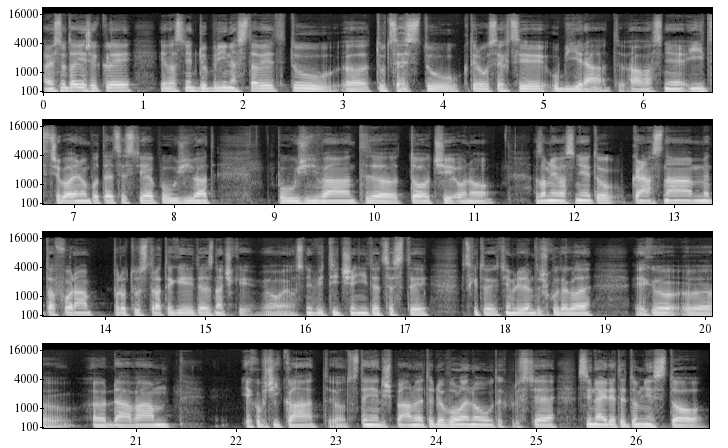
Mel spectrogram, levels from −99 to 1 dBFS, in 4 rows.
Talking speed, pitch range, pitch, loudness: 155 wpm, 105-115 Hz, 110 Hz, -17 LUFS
